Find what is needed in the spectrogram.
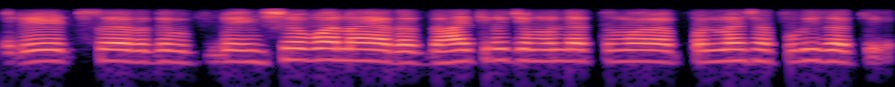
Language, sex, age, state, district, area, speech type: Marathi, male, 30-45, Maharashtra, Nanded, rural, conversation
